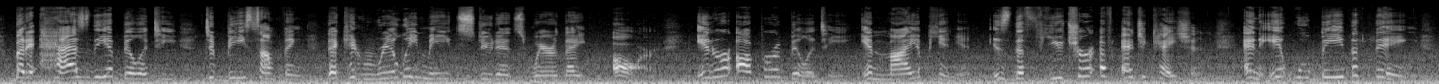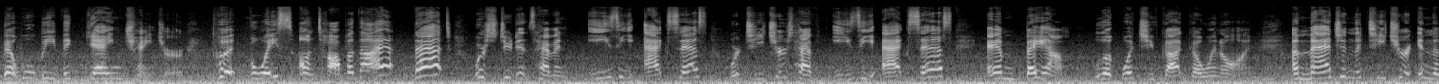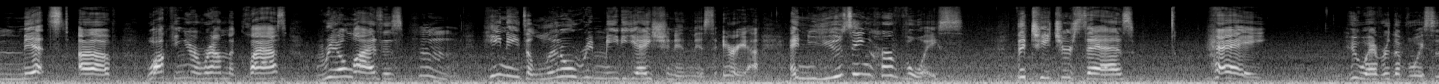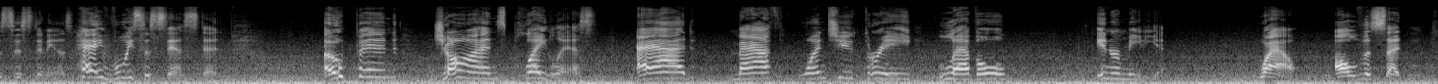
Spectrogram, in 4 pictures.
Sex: female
